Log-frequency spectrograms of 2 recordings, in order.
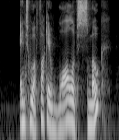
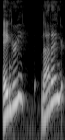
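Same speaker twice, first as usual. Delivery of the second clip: curious questions; 10 semitones higher than usual. Real, not acted. Asking dragon angry or not.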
